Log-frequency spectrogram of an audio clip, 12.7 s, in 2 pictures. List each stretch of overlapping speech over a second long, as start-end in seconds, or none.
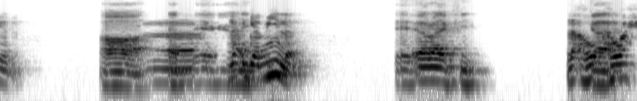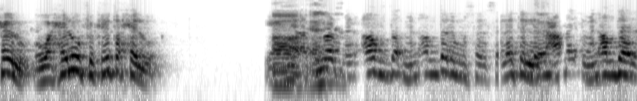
1.4-2.7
